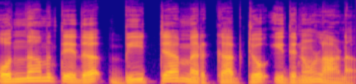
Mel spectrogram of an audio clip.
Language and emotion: Malayalam, neutral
